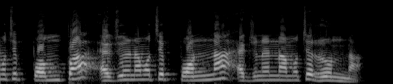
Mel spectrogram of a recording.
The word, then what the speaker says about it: পন্না: 3জন poet flourish করেছিলেন, একজনের নাম হচ্ছে পম্পা, একজনের নাম হচ্ছে পন্না, একজনের নাম হচ্ছে রন্না। এটা ঠিক করে নাও, বন্যা নয়, এটা পন্না, PONNA।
